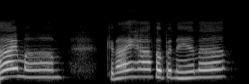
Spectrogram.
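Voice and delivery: high-pitched, loud yelling. Ivy calls to her mom, who is on the phone somewhere in the house, yelling loudly. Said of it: "she yelled loudly".

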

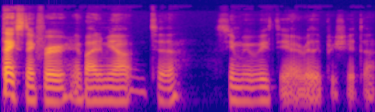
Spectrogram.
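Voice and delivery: quiet whispering. Acting a scene watching a movie in a car, whispering. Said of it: "why are you whispering like that?".

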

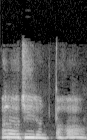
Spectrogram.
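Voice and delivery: mock Chinese accent. About to duel Banner, the speaker shows how he talks: Banner impression. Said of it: "He talks like this".

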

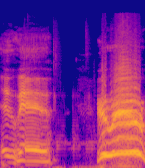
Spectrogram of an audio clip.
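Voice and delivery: rough growling voice. Playing with the word oo from the oo express: growly voice. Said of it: "I can say OO in a growly voice".

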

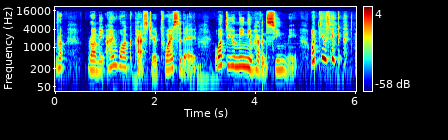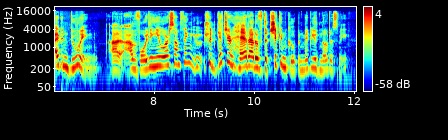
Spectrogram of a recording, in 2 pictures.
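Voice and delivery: high, flustered, overwhelmed, fed-up and exasperated. Playing a character overwhelmed by questions, replying: overwhelmed and exasperated. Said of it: "Mateo's a little overwhelmed by all this questioning".

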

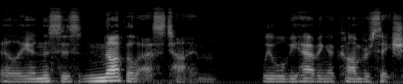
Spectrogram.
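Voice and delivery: menacing, threatening villainous voice. Voicing a fleeing villain who warns Elian, glaring villain threat. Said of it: "He glares daggers at".

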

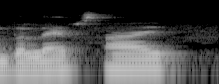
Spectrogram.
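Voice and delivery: ordinary talk

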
